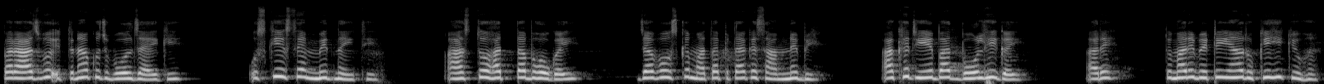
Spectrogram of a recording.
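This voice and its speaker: A woman narrating a moral family story in a steady, scripted reading. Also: high voice, a little slow.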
